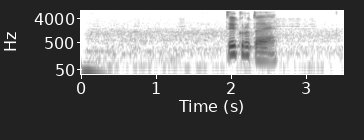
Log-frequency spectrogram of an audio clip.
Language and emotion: Russian, neutral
